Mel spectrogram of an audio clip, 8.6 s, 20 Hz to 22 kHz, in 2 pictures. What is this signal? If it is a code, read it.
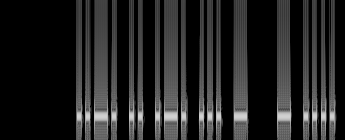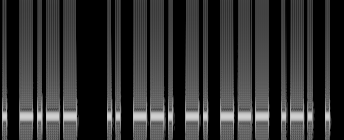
Morse code, heard as a keyed tone, about 21 wpm, 700 Hz. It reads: FIRST THEY IGNORE
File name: practice / 22wpm / Sets of 8 Words - 22wpm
